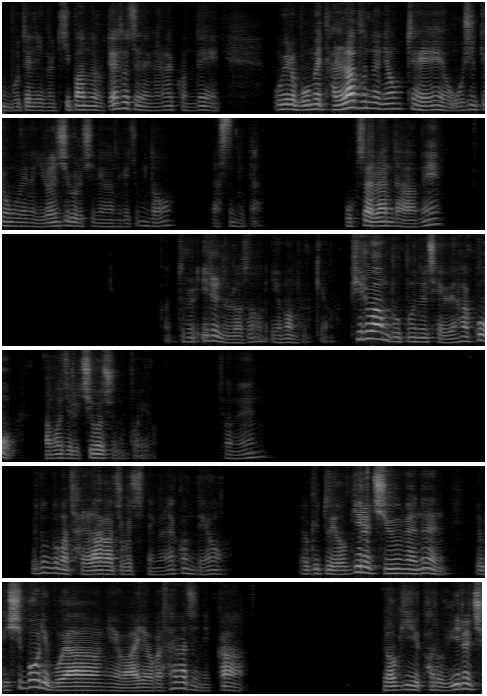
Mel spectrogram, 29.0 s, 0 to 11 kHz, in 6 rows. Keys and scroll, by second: 9.3 ctrl+w, 10.3 z, 15.6 Delete, 16.5 Delete, 17.5 w, 18.2 q, 19.9 Delete, 20.4 Delete, 23.4 Delete, 26.5 z, 26.9 z.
